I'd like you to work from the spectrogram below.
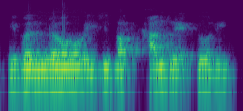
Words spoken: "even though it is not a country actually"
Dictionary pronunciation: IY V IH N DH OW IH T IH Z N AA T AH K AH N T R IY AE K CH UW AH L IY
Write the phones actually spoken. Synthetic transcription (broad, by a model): IY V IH N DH OW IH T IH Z L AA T AH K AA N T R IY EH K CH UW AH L IY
